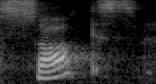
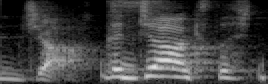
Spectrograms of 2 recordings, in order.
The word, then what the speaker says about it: jocks: The socks? The jocks. Not socks. Jocks.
